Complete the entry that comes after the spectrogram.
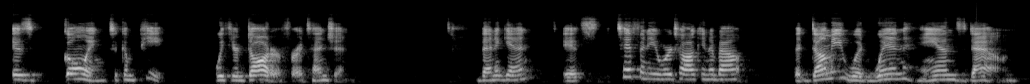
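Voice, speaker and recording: A woman reading a children's chapter book aloud in an expressive first-person storytelling style, leaning on key words. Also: a little high, rough recording. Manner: animated, storytelling delivery with deliberate emphasis.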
